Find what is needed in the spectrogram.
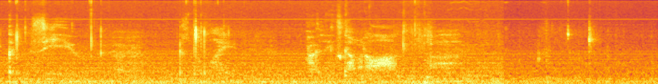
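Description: A person whispering, breathy and unvoiced, with a few sharp clicks among it.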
